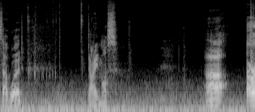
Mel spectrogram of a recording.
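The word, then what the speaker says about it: Deimos: yards can I have a look at this damos I know how to I know how to pronounce that word Daimos ah all right connected and let's hail it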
